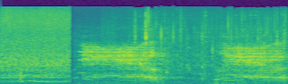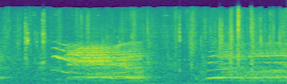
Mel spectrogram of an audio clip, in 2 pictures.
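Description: Dromedary camels calling: four drawn-out, pitched groaning calls, each under a second long and about a second apart. Before them, the buzzing of honeybees stops abruptly less than a second in.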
